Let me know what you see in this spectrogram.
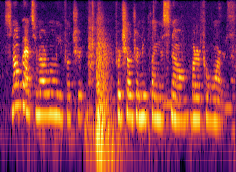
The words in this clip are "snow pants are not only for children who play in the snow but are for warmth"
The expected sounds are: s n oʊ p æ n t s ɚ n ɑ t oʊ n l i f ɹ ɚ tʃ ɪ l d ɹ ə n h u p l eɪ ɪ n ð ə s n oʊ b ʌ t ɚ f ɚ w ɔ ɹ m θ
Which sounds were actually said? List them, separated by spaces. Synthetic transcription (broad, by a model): s n oʊ p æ t s ɚ n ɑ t oʊ n l i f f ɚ tʃ ɪ l d ɹ ə n h u p l eɪ ɪ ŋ ð ə s n oʊ b ʌ t ɚ f ɚ w ɔ ɹ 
